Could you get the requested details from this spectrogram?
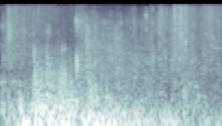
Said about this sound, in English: And now that ship's exploded.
